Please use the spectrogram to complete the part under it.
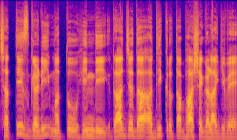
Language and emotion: Kannada, neutral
